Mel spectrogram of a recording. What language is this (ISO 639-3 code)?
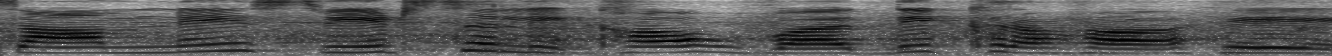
hin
